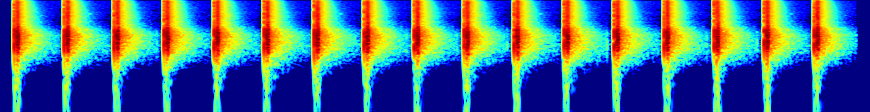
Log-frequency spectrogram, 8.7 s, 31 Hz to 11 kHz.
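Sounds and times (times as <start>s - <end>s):
clapping at a performance: 0.1s - 8.6s.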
